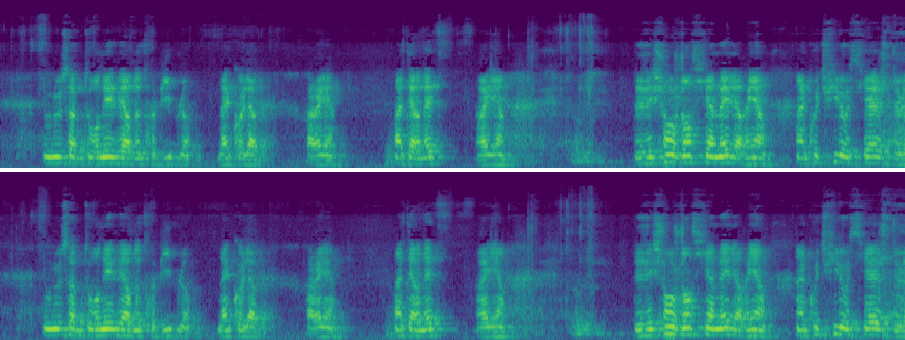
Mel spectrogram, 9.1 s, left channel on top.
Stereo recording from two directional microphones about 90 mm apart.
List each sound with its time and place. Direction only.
0.7 s a man's voice: 30° right (ahead or behind)
5.7 s speech: 15° left (ahead or behind)
6.3 s a man's voice: 30° right (ahead or behind)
